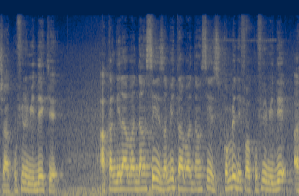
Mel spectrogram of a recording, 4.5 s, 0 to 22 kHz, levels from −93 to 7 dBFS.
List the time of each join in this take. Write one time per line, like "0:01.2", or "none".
0:01.0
